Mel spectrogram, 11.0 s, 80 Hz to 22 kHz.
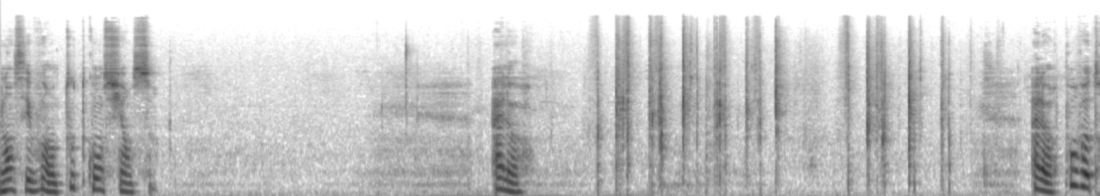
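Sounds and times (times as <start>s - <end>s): cards being shuffled: 5.8s - 9.8s.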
